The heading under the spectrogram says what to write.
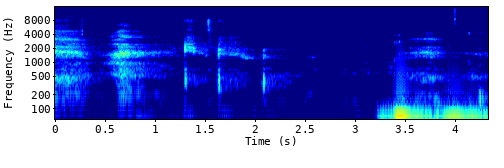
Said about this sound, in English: Rolling damage dice. No, I'm rolling a spot hidden roll.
